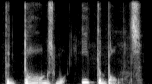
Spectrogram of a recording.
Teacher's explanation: The mouth rushes through the and will to keep the beat.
